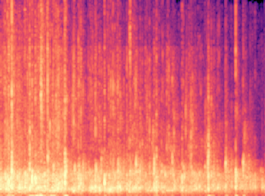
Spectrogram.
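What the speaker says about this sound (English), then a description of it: "A round of applause." A conference audience at a science foundation event claps steadily, a dense wash of applause that holds at an even level throughout and tapers slightly toward the end.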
